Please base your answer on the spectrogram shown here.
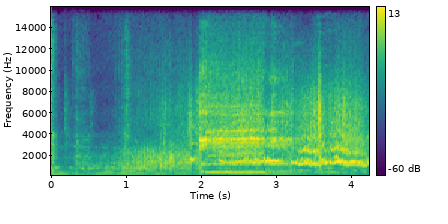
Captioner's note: car horn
